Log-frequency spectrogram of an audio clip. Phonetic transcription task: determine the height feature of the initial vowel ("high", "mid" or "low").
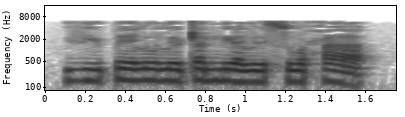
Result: high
